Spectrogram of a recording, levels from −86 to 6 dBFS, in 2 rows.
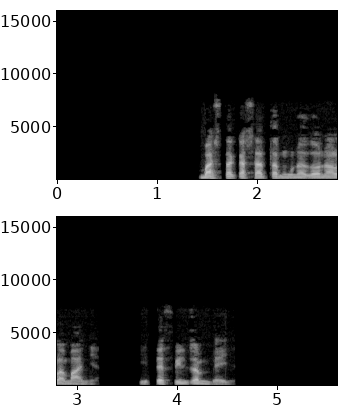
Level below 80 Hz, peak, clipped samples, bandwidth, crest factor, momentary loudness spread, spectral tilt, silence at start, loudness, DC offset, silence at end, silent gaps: -64 dBFS; -4 dBFS; under 0.1%; 8 kHz; 24 dB; 13 LU; -5.5 dB/octave; 1.45 s; -25 LUFS; under 0.1%; 1.1 s; 3.24-3.62 s, 3.74-3.79 s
